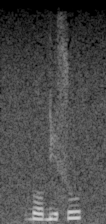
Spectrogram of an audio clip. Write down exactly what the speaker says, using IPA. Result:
ɠ o˨ ɠ i˨ s u˦

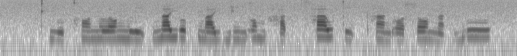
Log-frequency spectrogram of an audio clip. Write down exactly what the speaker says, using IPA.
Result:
kʰ j u˨˩ kʰ ɔ̃˧ n l ɔ˧ ŋ l i˨ ʔ n̪ a˦ j o˦ k̚ m a˧ j ɡ ĩ˧ ɡ ɔ˥˧ m h a˨ t̚ t͡sʰ a˦ w t̪ i˨ ʔ pʰ ã˧ ɡ ɔ˨˩ s ɔ˧ n̪ ã˨ k̚ b u˦

